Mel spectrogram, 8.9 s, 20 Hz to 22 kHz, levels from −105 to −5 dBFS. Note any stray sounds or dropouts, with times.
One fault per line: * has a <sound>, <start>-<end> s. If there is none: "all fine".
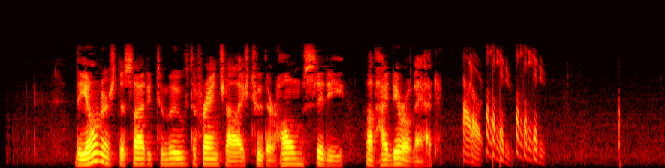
* has a chirp, 6.2-7.3 s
